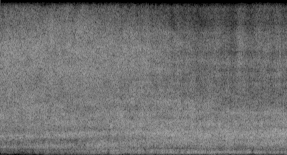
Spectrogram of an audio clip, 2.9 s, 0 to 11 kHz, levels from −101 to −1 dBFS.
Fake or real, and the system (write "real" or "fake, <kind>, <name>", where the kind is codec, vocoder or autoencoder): fake, autoencoder, DAC-VAE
